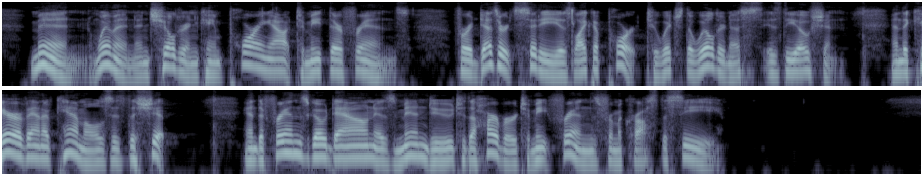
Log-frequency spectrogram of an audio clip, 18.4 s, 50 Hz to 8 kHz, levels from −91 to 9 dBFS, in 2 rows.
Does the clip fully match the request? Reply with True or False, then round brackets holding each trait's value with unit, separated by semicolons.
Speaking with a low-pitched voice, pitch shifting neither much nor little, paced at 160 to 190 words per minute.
True (120 Hz; 4.8 semitones; 170 wpm)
